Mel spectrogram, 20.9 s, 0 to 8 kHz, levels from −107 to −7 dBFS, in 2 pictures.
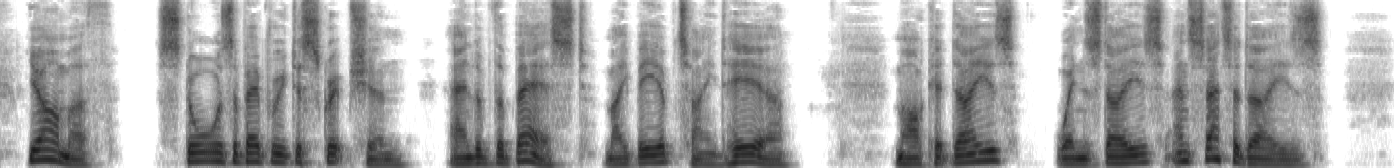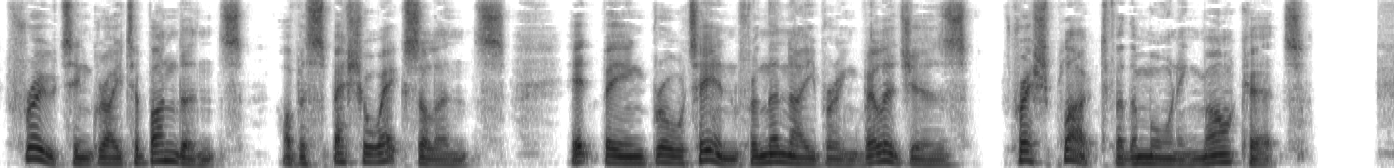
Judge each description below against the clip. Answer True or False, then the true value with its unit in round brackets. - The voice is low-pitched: True (110 Hz)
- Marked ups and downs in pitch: True (6.2 semitones)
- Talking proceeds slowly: True (120 wpm)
